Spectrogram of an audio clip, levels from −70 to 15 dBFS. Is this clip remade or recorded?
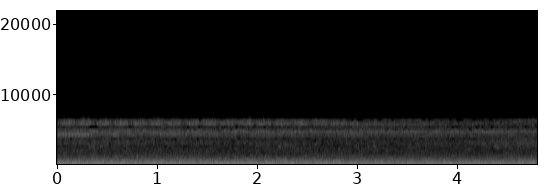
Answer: recorded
